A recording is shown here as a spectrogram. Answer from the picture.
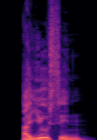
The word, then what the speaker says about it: ayusin: Word for word, it's ayusin mo ang sira ng ref.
